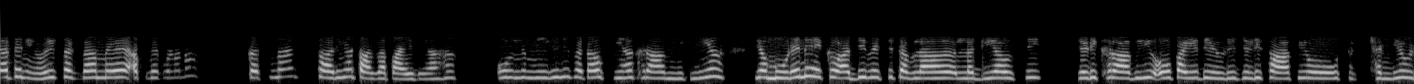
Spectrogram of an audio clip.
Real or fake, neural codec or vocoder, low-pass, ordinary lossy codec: fake; codec, 16 kHz, 6 kbps, DAC; 3.6 kHz; none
